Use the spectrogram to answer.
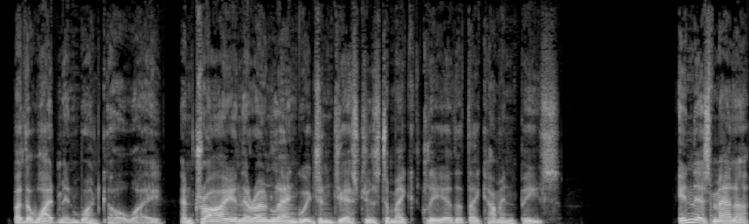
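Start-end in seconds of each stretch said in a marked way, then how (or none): none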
